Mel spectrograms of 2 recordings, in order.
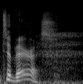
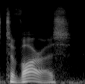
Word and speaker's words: Tavares: And John Tavares. – What Morris. Is it Lindros? I think it's Lindros. Okay. And John Tavares' mom says Tavares, and his dad says Tavares. Craziness.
